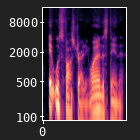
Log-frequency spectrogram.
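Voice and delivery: ordinary talk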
